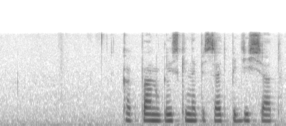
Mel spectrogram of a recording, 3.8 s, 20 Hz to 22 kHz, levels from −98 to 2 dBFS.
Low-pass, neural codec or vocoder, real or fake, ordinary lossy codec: none; none; real; none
